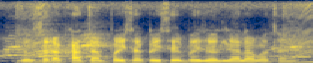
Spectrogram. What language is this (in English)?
Bhojpuri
